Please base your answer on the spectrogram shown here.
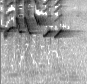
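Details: Tui tui song of a double-collared seedeater: a fast string of high, bright whistled notes, several swooping downward, that fades into one thin drawn-out tone.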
